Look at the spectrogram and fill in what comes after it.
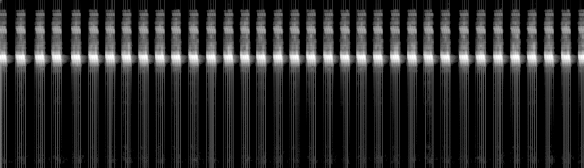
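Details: Chirping crickets repeat sharp, high-pitched pulses at a quick, steady pace of about four per second, clear and uninterrupted over silence.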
